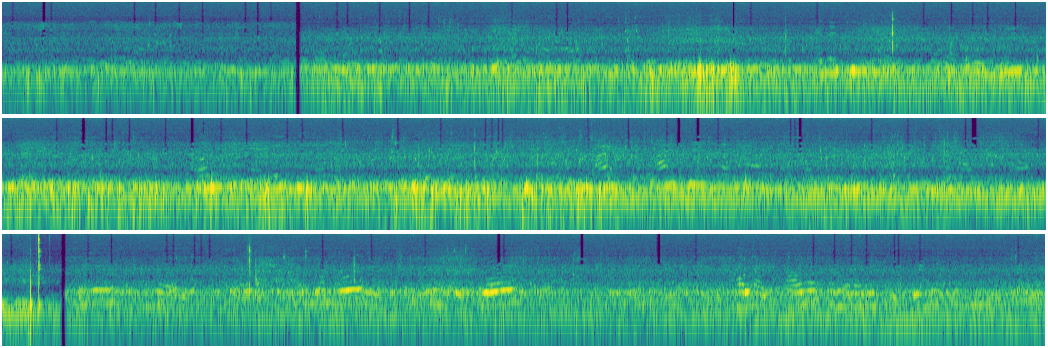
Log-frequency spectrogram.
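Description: Lake water sloshing and lapping right at the microphone, with a steady low motorboat engine hum underneath for much of the time. The sound changes abruptly twice, about three seconds in and again about two-thirds of the way through.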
